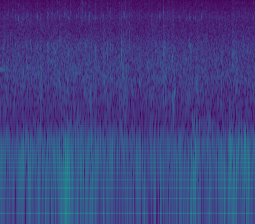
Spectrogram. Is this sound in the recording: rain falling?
yes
